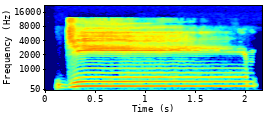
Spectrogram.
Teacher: জিহ্বার মাঝখান তার বরাবর উপরে তালুর সঙ্গে লাগিয়ে শক্ত আকারে অক্ষরটি উচ্চারণ হবে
